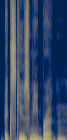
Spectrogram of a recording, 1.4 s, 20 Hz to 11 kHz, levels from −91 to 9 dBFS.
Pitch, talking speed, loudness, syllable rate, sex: 150 Hz, 135 wpm, -21 LUFS, 5.0 syllables/s, male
